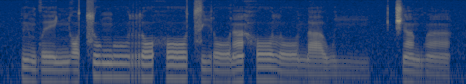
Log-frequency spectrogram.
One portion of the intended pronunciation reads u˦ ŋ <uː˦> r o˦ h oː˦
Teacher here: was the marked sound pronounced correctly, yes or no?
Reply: yes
